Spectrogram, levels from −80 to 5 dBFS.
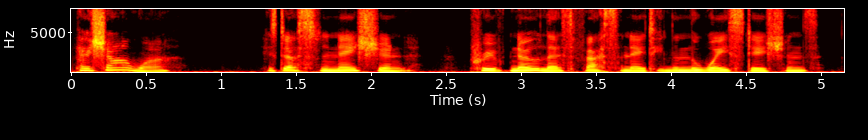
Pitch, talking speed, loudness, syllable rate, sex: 200 Hz, 130 wpm, -16 LUFS, 5.0 syllables/s, female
